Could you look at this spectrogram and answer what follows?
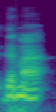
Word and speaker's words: D'mt: The kingdom of D'mt in the Sabaean influence by the 8th century BCE, a kingdom known as D'mt, pronounced as Demat, rose in the northern Ethiopia.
